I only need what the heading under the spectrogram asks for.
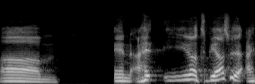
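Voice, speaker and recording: Recorded very cleanly with a silent background and a dry, close sound with no echo, a man uses a normal speaking voice at fairly high pitch with lively intonation. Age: 40s. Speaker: fantasy football analyst. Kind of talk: casual chat. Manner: fillers and repetitions.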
